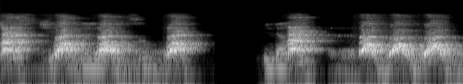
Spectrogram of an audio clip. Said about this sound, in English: And the dog goes crazy.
